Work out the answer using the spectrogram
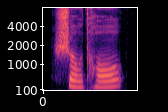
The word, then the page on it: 手头: shǒu tóu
